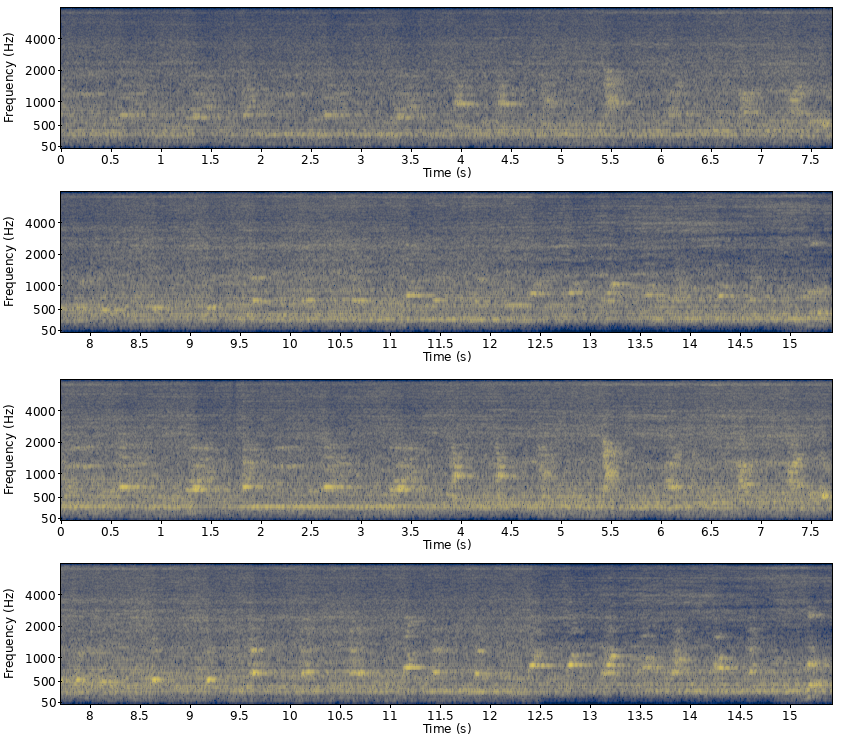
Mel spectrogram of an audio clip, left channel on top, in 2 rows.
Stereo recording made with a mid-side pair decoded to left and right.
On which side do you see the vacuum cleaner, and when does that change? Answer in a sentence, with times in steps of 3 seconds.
You can hear the vacuum cleaner on the right from 0 s and on the left from 9 s.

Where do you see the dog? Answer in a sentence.
You can hear the dog on the right.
